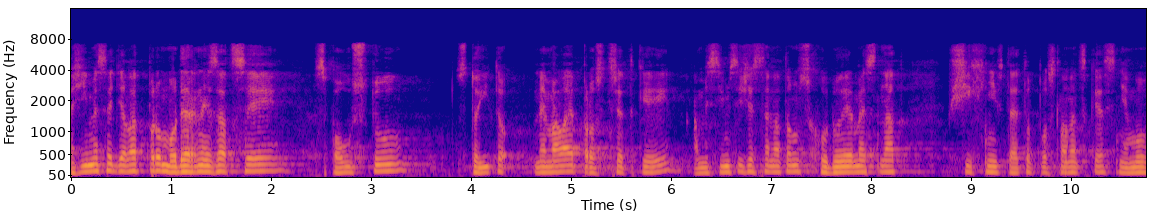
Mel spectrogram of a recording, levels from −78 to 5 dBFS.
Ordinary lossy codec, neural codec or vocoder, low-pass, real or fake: AAC, 48 kbps; codec, 16 kHz, 16 kbps, FreqCodec, smaller model; 7.2 kHz; fake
